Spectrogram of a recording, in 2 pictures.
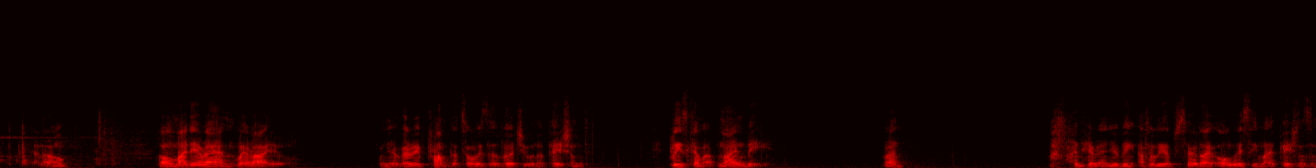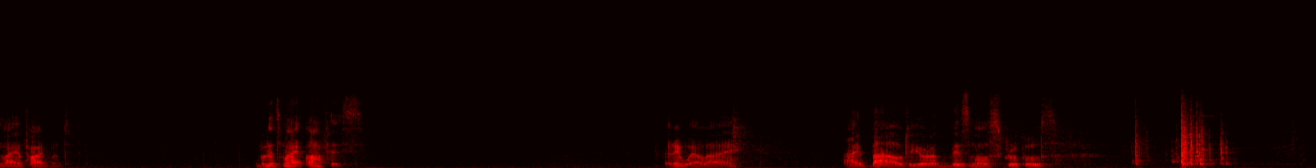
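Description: A man talks calmly into a telephone, pausing between phrases.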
